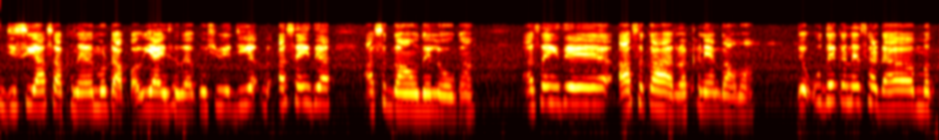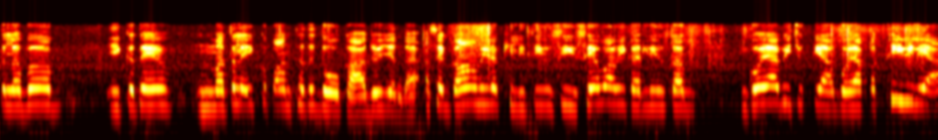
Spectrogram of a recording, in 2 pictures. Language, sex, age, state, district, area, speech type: Dogri, female, 45-60, Jammu and Kashmir, Jammu, urban, spontaneous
